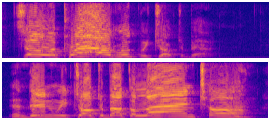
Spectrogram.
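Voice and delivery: high, loud pulpit delivery; impassioned, shouted sermon; full-force preaching. Real, not acted. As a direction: hammer the warning home like a preacher.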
